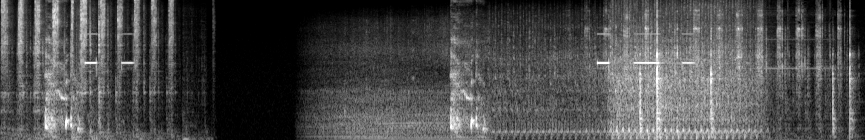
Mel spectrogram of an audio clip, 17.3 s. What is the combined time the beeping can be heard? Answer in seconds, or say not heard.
3 s.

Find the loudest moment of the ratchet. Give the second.
13 s.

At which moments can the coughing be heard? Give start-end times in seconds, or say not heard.
0.8-1.6, 8.9-9.8.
